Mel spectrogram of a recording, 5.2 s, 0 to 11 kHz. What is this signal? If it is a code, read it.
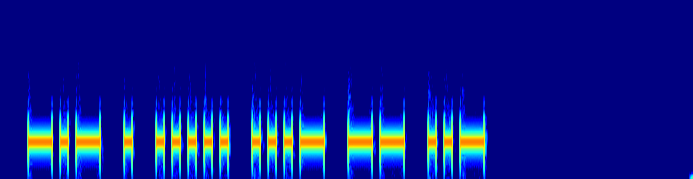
Morse code, heard as a keyed tone, about 21 wpm, 700 Hz. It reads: KE5VMU
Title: USA Callsign DE Callsign - 6 Characters - 20wpm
